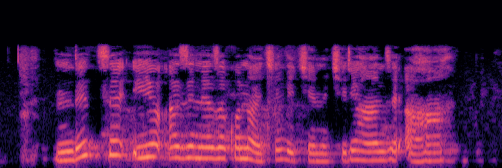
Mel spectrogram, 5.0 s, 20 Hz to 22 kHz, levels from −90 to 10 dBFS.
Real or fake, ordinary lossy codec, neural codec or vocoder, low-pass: real; Opus, 64 kbps; none; 7.2 kHz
